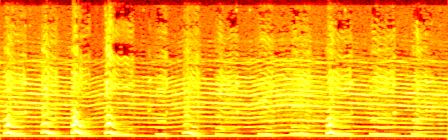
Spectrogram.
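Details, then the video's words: Pet dog howling with a fire engine siren sound effect: several loud, bending howls at first, then softer, drawn-out wails over the steady siren. "Dog howling with fire engine sound effect"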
